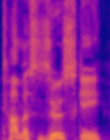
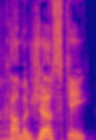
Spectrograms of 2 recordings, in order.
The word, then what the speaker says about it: Tomaszewski: It looks like Thomas Zewski, but Ed Komaszewski is spelled the ending is spelled the same, and that's Komaszewski. So I think it's Komaszewski.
